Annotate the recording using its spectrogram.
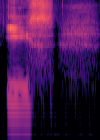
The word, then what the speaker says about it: Ys: And then when you play a game like the one that's spelled with the letter YS, it's pronounced East.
